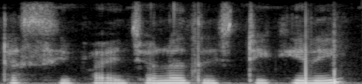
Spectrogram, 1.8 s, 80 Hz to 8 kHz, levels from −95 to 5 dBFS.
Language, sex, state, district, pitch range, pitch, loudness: Bengali, female, Tripura, West Tripura, 220-230 Hz, 225 Hz, -20 LUFS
